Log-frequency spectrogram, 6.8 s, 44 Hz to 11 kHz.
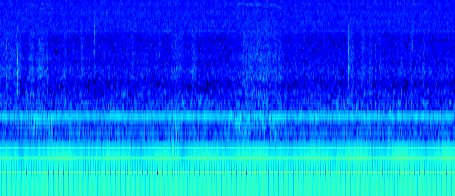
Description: Swapped out my PSC motor to an evergreen IM 6005 motor. Now my HVAC is whisper quiet.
